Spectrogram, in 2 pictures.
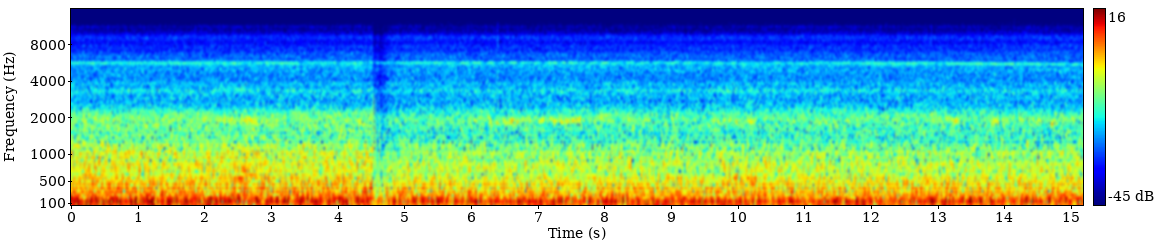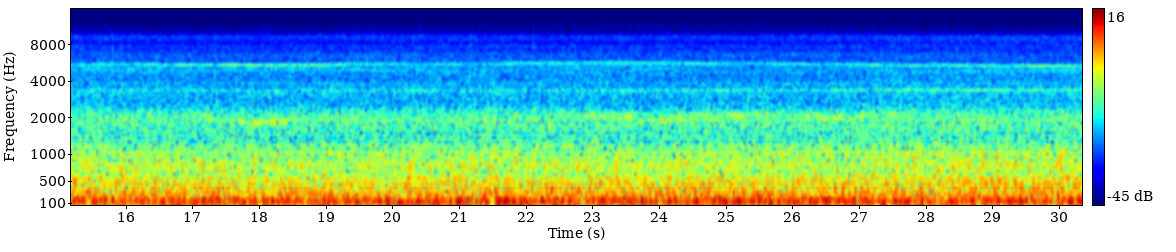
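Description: Steady cockpit noise of an ATR 72-600 on final approach: the low hum of its twin Pratt & Whitney PW127-series turboprop engines and propellers under a constant rush of airflow. There is a brief dip in level about four and a half seconds in.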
